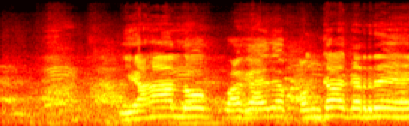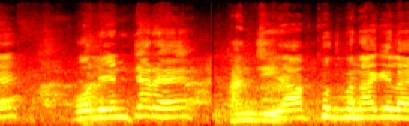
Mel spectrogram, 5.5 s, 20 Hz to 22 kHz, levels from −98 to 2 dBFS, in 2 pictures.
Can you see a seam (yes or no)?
yes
